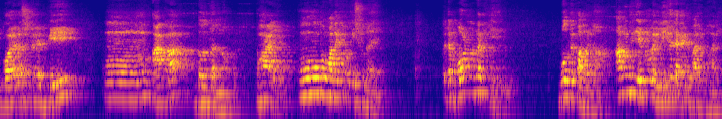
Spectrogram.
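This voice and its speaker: Male teacher, Bangladeshi Bengali accent, high voice, patient repetitive explaining, very echoey room, mic far off. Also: slight background noise. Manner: explains slowly, repeats sounds, writes as he talks. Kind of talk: classroom lesson.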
